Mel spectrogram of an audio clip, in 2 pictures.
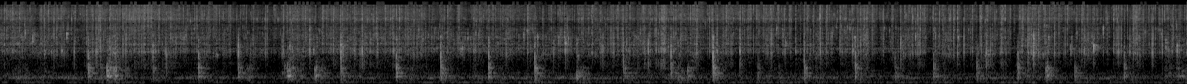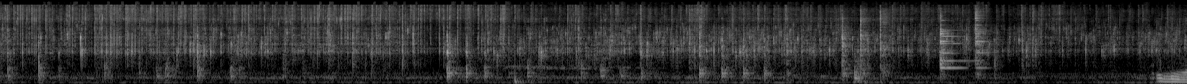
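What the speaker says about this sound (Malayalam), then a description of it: "ചൂടായ എണ്ണയിലോട്ട് ഉലുവയാണ് ഗൈസ് ഫസ്റ്റ് ഇടുന്ന" Fenugreek seeds fry in hot oil with a continuous close, bright sizzle, while a spoon scrapes and stirs through the pan again and again. No voices are heard.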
